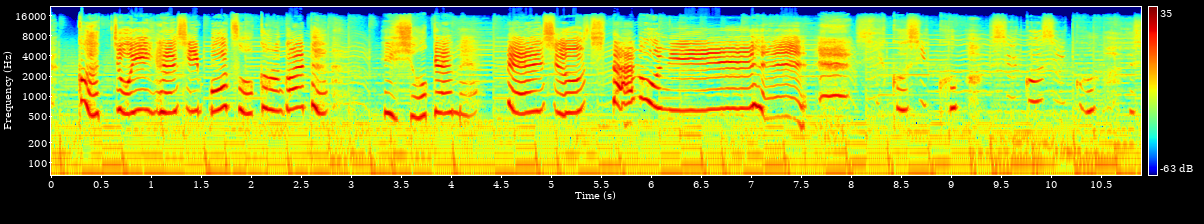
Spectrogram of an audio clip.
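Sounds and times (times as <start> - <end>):
person in an audio drama mock sobbing and whimpering: 1.6 - 10.8.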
